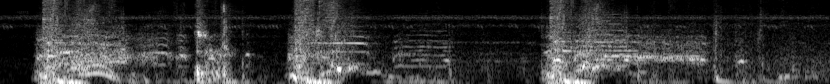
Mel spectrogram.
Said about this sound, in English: there's a chicken running around somewhere. I hear it.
